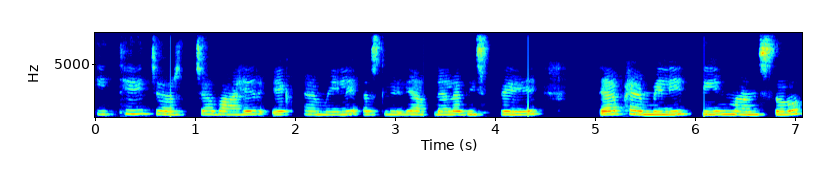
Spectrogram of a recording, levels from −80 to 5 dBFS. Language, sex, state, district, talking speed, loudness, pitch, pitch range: Marathi, female, Maharashtra, Dhule, 120 wpm, -25 LUFS, 295 Hz, 290-310 Hz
